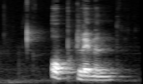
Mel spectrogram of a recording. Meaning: 1. to climb up 2. to become greater, to become larger
- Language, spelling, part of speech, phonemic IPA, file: Dutch, opklimmen, verb, /ˈɔpklɪmə(n)/, Nl-opklimmen.ogg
